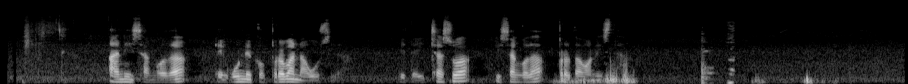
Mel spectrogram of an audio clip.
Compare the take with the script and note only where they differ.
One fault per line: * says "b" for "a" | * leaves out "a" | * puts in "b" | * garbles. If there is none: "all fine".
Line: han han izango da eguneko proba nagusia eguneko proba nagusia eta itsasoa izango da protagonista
* leaves out "han"
* leaves out "eguneko proba nagusia"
